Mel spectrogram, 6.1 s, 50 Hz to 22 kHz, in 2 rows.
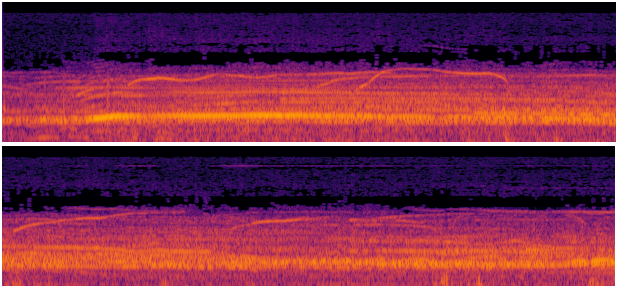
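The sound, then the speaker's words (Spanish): A large crowd of about 600 people in pajamas and slippers roars and cheers continuously in the Puerta del Sol plaza, with overlapping shouts and rising whoops over a dense, steady wash of noise and clapping for several seconds. “Por si acaso, vamos a pedir que todos aplaudan o que digan un ed bien fuerte.”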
